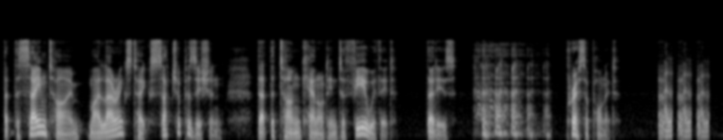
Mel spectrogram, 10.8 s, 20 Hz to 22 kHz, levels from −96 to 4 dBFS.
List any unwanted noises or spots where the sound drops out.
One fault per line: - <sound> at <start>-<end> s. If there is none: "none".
- laugh at 7.1-8.3 s
- laugh at 9.9-10.6 s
